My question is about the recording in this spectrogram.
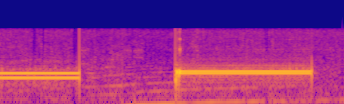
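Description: Telephone line tones play during a call transfer: a loud, steady dual-pitched tone for about a second, a quieter low-humming gap, then a single higher tone held for about two seconds before stopping.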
